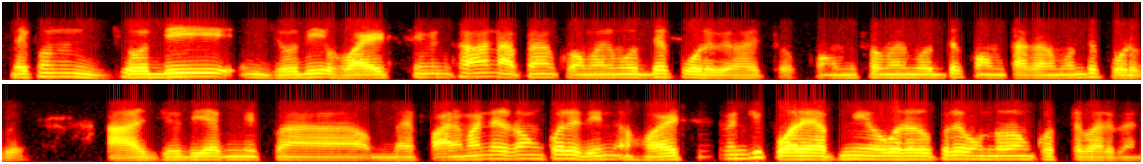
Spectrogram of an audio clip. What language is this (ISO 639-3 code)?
ben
